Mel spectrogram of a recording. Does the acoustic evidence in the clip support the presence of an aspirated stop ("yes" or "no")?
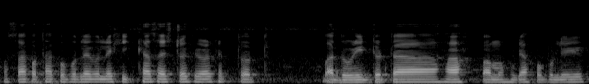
yes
